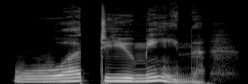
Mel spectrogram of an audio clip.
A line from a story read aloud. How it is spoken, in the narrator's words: Susie asked slowly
